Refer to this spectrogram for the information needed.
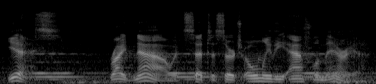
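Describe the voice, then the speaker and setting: An actor playing an obliging, precise academy scientist in a video game, explaining things politely and deferentially. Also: male voice, medium pitch, lively intonation, moderate pace, in a large hall, over music, close to an everyday voice. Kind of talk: video game cutscene acting.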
